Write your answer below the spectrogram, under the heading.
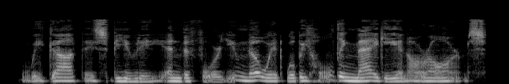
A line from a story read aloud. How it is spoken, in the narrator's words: he murmurs into my ear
